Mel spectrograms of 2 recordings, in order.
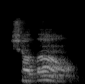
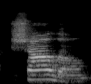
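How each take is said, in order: First: The stress is on the last syllable. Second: The stress is on the first syllable. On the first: The speaker calls it right. "it's shalom, right? The emphasis comes closer to the end" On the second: The speaker calls it wrong. "It's not shalom"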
